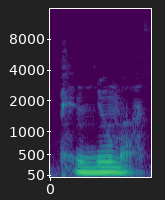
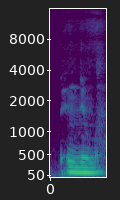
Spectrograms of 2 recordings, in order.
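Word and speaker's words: πνεῦμα: spirit he says remember in greek there is no silent consonants so the p is pronounced unlike in english where for example the p is not pronounced in the word uh pneumatic pinuma pinuma okay prophet voice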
